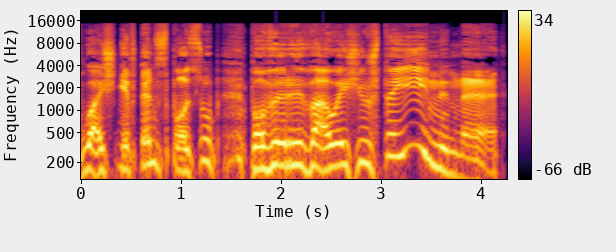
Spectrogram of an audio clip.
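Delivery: high, loud reproach; scolding shout. A narrator's reading. Hagrid scolding the giant over uprooted trees, loud shout. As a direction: shout a telling-off, stretching the end. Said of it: "krzyknął Hagrid".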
